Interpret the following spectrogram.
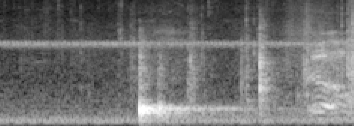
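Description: Crickets trilling steadily in the background, one unbroken high-pitched tone. About a second in, a man lets out a sudden, loud, drawn-out "oh" as he gets up from a wooden rocking chair.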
